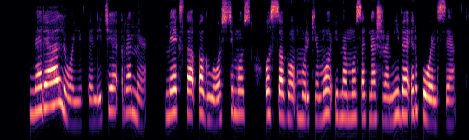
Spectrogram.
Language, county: Lithuanian, Kaunas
